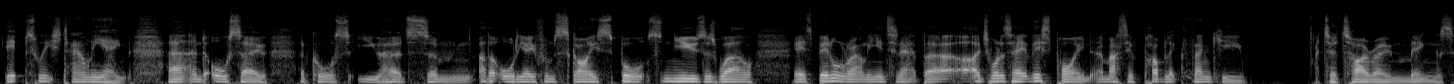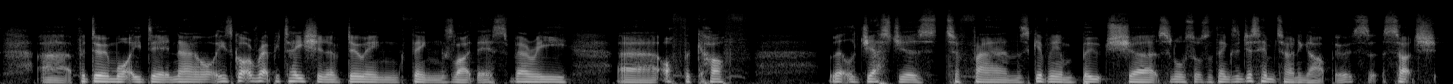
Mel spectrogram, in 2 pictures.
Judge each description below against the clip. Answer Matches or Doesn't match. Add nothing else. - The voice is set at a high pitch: Doesn't match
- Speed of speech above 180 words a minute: Doesn't match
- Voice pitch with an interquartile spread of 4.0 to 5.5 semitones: Doesn't match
